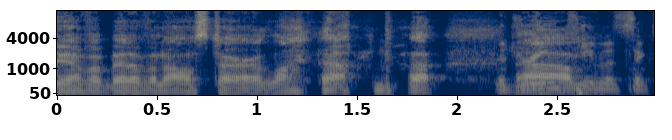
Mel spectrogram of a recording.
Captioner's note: laughs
